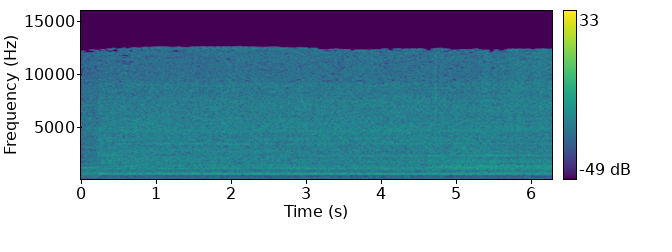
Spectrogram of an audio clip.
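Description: A 1960s GE portable soft-bonnet hair dryer running: the blower motor in its case sends air through the hose into the bonnet, giving a steady hum with a held mid-pitched whine.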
